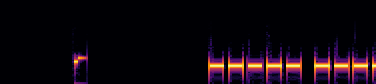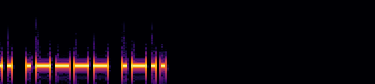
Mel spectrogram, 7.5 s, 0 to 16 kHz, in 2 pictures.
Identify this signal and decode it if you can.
Morse code, heard as a keyed tone, about 25 wpm, 690 Hz. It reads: 081L
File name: practice / 25wpm / Four Letter-Number Combinations - 25wpm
